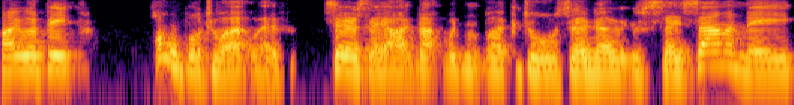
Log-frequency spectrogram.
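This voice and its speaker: Her pitch rises and falls in an ordinary manner. The woman keeps a moderate pace. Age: 60s. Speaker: self-employed estate agent. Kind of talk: podcast interview. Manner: animated.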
